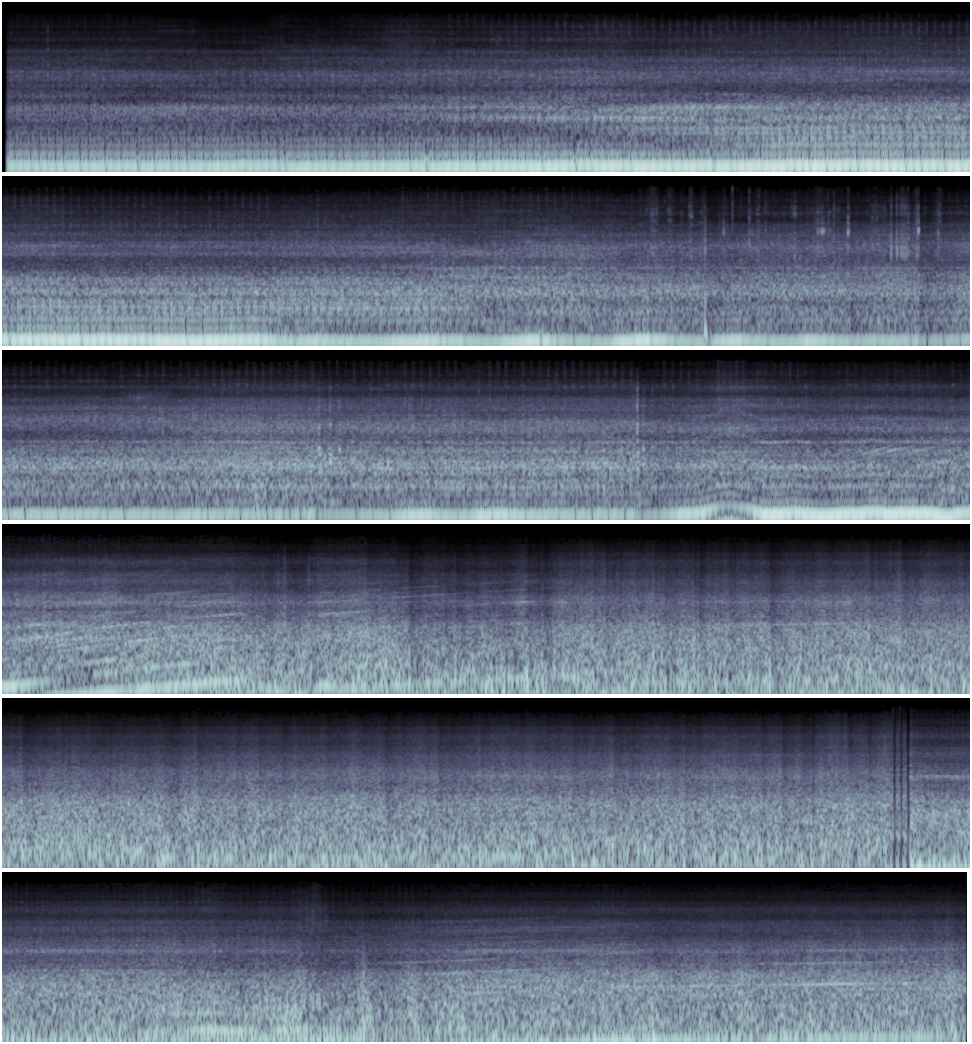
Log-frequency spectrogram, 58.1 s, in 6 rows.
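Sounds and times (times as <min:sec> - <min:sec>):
motorcycle engine idling: 0:00.1 - 0:26.4.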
